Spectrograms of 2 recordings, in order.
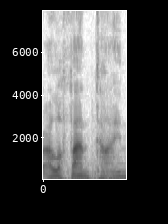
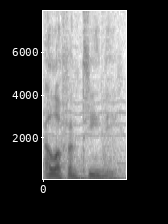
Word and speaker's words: Elephantine: a silent E, or Elephantine if you're a Brit, and Elephantine. The name is Greek, and the ancient Greeks called it Elephantine, so I prefer to pronounce the final vowel.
